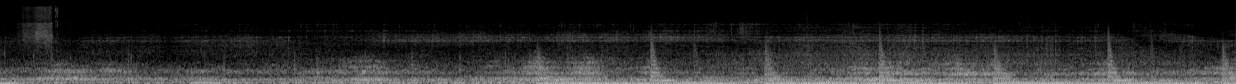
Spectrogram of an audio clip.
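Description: A tire sled dragged across a rubber running track on a rope, its tread scraping and rumbling steadily, with faint ticks about once a second in the second half.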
